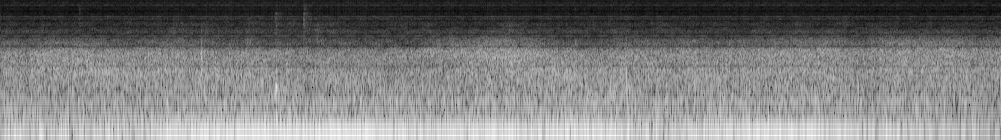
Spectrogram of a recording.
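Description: Wind blows steadily outdoors, rumbling low against the microphone.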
